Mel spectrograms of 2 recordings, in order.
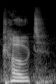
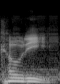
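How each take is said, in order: First: The name is said as one syllable, 'coat'. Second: The name is said as two syllables, 'Cody'. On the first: The speaker calls it wrong. "I pronounce it coat forever" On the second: The speaker calls it right. "it is actually pronounced Cody"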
